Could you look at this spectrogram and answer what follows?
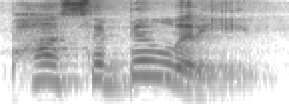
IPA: pɑːsəˈbɪləti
